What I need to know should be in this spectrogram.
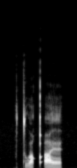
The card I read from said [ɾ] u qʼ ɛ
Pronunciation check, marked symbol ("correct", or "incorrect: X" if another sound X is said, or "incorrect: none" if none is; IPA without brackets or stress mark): incorrect: t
